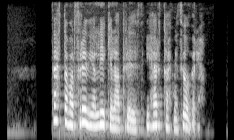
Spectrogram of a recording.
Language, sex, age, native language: Icelandic, female, 50-59, Icelandic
